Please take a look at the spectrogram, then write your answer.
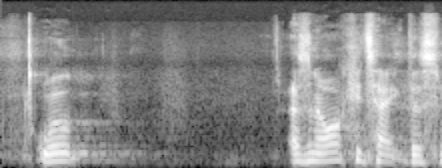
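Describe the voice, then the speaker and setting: This is a man talking with a British accent. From Britain. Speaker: enterprise architect. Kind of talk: conference keynote.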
